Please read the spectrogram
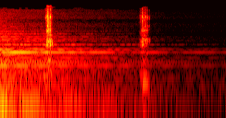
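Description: News-bulletin intro theme music dying away, with clock-tick sound effects: two sharp ticks about a second apart as the music fades out.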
